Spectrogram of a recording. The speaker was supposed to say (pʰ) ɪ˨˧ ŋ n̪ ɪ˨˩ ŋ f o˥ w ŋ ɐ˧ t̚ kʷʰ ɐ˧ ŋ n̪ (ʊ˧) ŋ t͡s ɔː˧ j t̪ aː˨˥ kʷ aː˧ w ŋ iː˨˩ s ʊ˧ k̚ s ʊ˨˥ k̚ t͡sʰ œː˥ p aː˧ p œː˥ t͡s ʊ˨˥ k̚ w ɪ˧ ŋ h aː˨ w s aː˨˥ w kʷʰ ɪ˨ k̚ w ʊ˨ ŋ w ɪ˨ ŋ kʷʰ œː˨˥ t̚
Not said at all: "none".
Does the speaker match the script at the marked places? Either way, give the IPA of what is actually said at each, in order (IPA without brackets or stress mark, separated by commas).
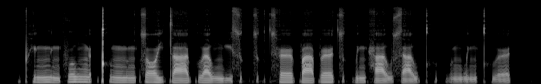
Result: pʰ, ʊ˨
